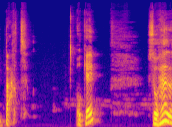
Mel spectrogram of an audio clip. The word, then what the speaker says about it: partent: Again, for this last form, we are going to emphasize the T, ils partent.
